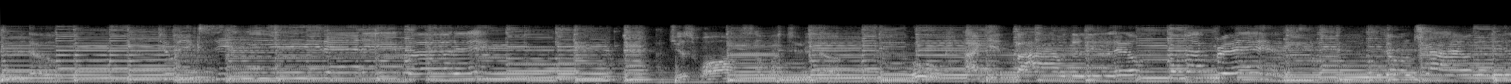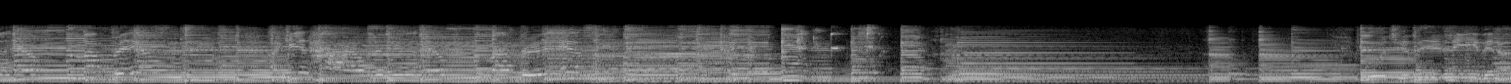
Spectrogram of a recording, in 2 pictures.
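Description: Epiphone acoustic guitar being strummed and picked, playing a song's chords steadily. About twenty-five seconds in, a chord is left ringing and fades, then the strumming picks up again near the end.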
